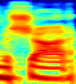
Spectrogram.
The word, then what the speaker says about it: Michôd: Uh, obviously, David McCod's Michôd, how we pronounce it, his last project wasn't great, but uh, some of his earlier stuff like Animal Kingdom and The Rover were excellent.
